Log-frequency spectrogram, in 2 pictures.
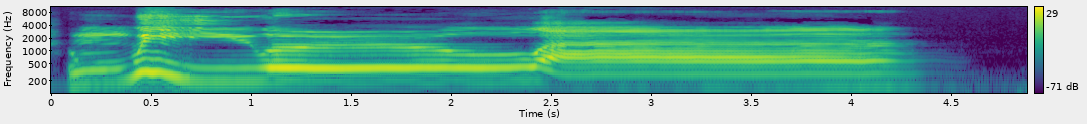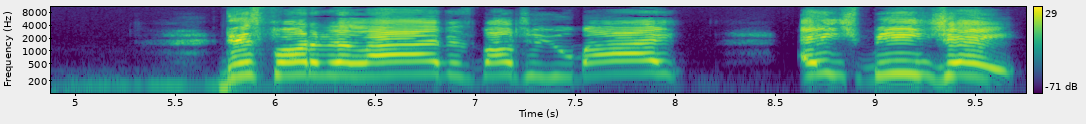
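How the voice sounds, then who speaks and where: A man's voice: very high voice, clean tone, no room sound. A man hosting an online radio show, delivering hype announcements, slogans and sponsor reads emphatically, repeating phrases for effect.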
